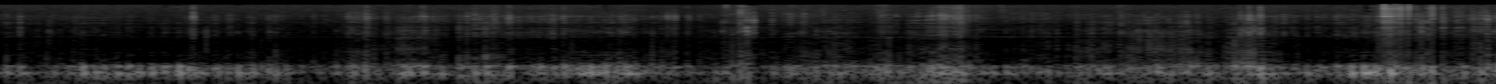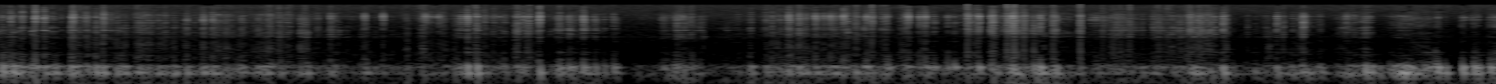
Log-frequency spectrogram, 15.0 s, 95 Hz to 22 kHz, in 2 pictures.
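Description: Long nails on both hands scratch the black metal mesh grille of a large USB condenser microphone with a hollow head. The result is a steady, close, low rumbling scratch centred near 190 Hz, with little high content and brief dips in level throughout.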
